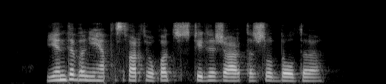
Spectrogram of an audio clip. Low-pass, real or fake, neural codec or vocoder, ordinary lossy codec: 7.2 kHz; fake; codec, 16 kHz in and 24 kHz out, 0.8 kbps, FocalCodec, streaming, 65536 codes; none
